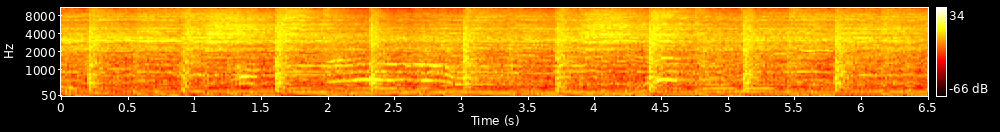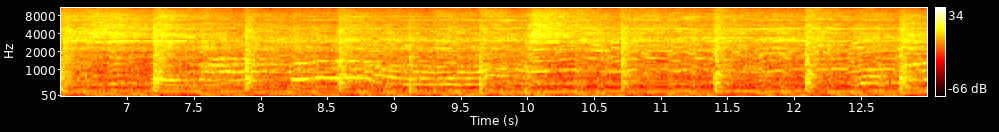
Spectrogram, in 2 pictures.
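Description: A stoner rock band playing live and loud: steady drum-kit beat with bass drum and snare, distorted electric guitars and bass underneath, and a melody bending in pitch over the top.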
